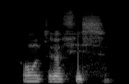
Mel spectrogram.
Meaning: first-person singular imperfect subjunctive of contrefaire
- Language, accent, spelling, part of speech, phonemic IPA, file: French, Canada, contrefisse, verb, /kɔ̃.tʁə.fis/, LL-Q150 (fra)-contrefisse.wav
